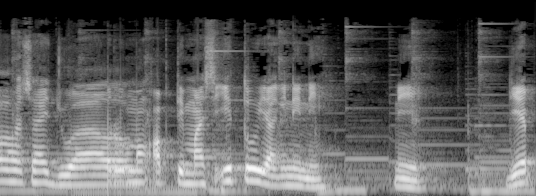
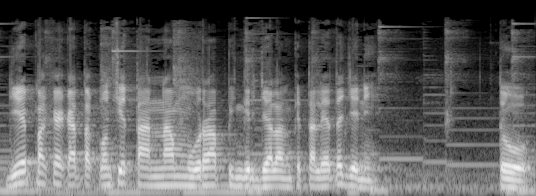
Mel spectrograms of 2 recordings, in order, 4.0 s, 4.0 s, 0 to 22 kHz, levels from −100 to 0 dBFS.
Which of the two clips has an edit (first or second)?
first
